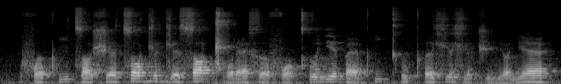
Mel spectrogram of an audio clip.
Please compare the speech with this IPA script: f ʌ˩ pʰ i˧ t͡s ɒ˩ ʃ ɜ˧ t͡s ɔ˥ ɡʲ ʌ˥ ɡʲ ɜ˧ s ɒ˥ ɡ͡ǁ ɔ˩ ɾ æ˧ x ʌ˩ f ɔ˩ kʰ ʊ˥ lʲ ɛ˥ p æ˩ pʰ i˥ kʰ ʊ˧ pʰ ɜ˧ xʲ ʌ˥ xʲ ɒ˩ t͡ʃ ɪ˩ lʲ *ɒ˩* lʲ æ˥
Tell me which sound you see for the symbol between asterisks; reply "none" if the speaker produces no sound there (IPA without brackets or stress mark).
ɒ˩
